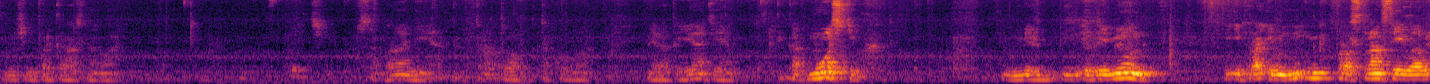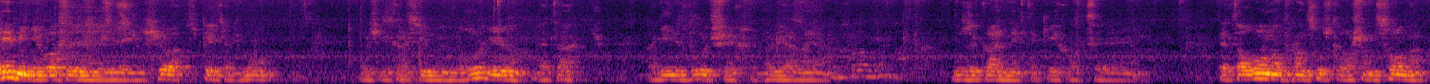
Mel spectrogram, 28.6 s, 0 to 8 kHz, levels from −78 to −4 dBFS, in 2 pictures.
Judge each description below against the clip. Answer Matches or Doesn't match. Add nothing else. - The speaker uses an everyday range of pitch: Matches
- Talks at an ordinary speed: Doesn't match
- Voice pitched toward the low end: Matches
